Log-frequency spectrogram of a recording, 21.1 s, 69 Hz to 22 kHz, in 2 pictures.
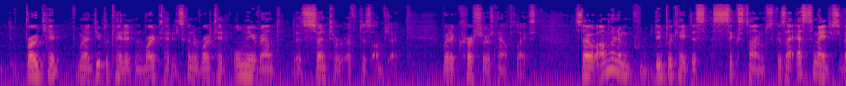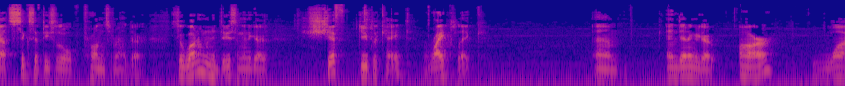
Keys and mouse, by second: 2.6 z, 3.7 z, 6.7 z, 11.4 middle click, 12.2 middle click, 15.0 shift+d, 19.9 r.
